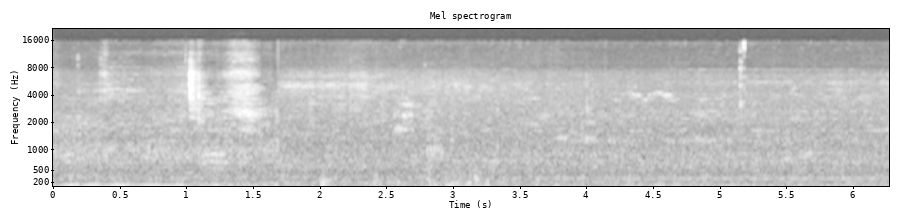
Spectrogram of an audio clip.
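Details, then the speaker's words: Petra package unit, R22, ZR144 and ZR94 compressors: after bypassing faulty time delay relay, compressor starts and runs with steady low hum under outdoor rumble, confirming timer problem; suction around 50–60 PSI, gas possibly slightly low. "Compressor चालू हो गया, यानी टाइमर का ही प्रॉब्लम"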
